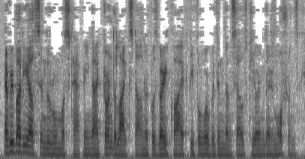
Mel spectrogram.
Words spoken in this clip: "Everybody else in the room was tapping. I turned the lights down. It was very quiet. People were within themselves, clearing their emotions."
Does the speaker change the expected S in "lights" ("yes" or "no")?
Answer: no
